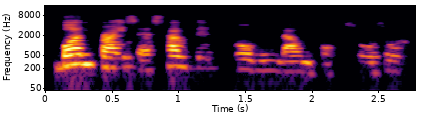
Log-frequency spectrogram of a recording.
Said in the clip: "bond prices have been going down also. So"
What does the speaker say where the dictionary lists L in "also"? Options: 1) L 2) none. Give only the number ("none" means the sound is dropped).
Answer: 2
